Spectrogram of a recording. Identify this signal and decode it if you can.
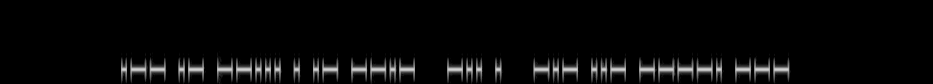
Morse code, heard as a keyed tone, about 25 wpm, 700 Hz. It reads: WA7EAQ DE KU9O
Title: USA Callsign DE Callsign 25wpm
